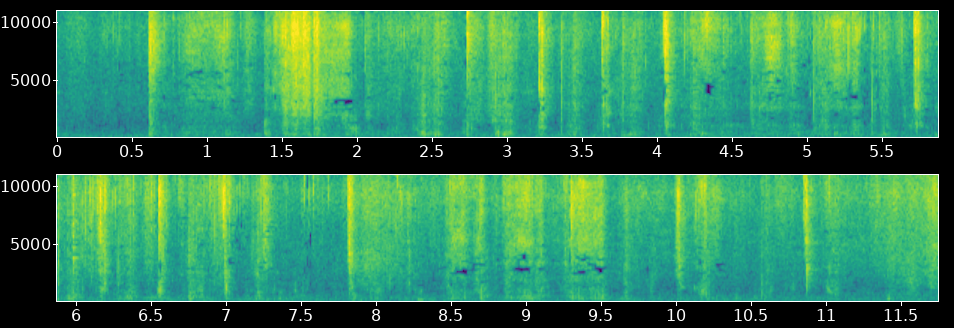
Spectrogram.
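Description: Close-up eating sounds: a person chewing chicken curry and rice eaten by hand, wet mouth sounds made up of many short sharp clicks coming several a second.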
